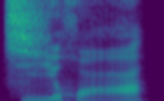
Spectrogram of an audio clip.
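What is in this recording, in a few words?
"ji4 hua4", Mandarin Chinese; HSK4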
